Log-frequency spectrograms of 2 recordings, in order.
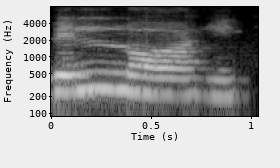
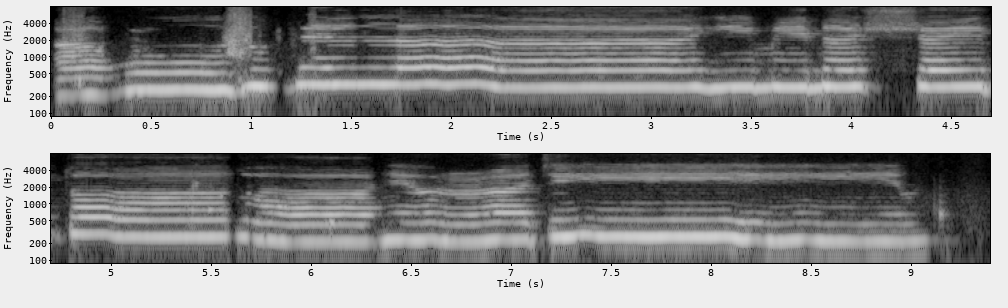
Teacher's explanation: if beforehand there's a kasra, a line underneath, then we don't say it in a thick way.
